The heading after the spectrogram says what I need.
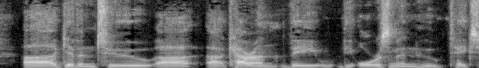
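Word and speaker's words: Charon: given to uh uh Karen the the oarsman who takes you across the river sticks now I've heard it pronounced Sharon I've heard it both ways as well I like the hard C I like Carolyn as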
